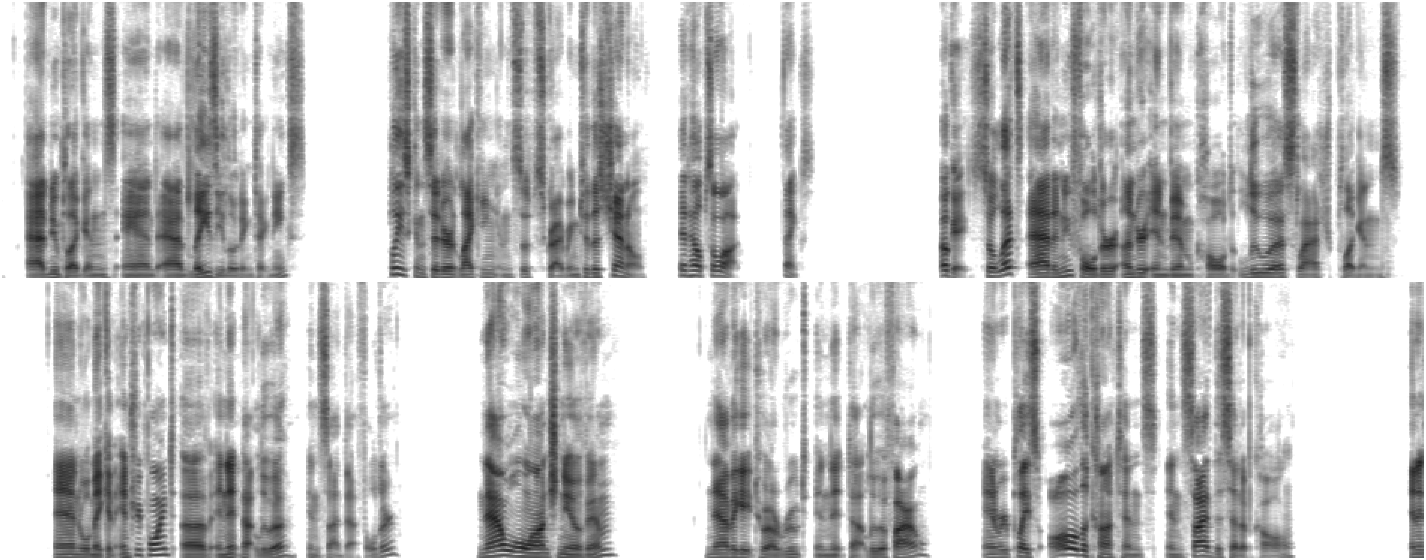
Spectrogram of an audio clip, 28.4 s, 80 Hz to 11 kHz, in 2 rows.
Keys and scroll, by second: 20.1 Return, 20.7-21.6 typing, 22.1 Return, 24.1-28.4 typing.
